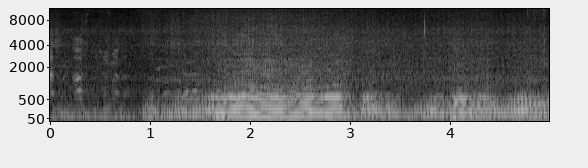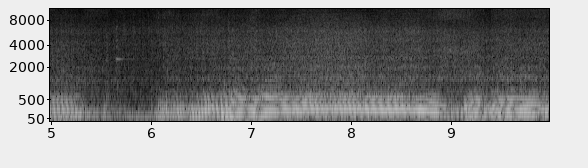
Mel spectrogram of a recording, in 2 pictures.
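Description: An engine revs hard and strains, rising and falling.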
